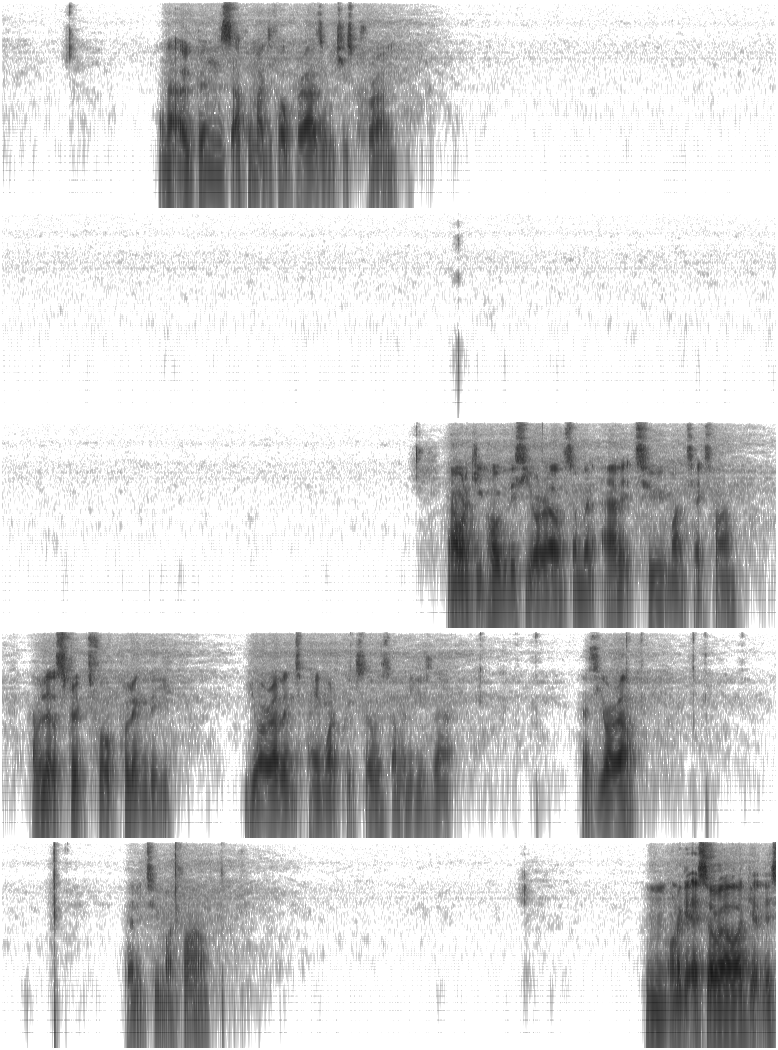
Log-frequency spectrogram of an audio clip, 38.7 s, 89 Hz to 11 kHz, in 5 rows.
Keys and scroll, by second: 0.6 Return, 27.1 ctrl+alt+l, 28.7 Tab, 28.8 ., 30.0 Tab, 30.3 a, 30.7 p, 31.9 Tab, 32.9-34.1 typing, 34.8 Down.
